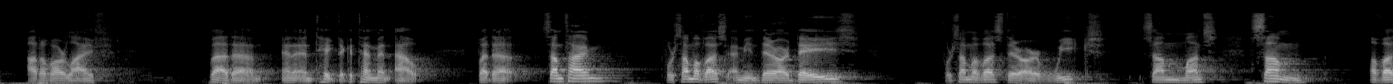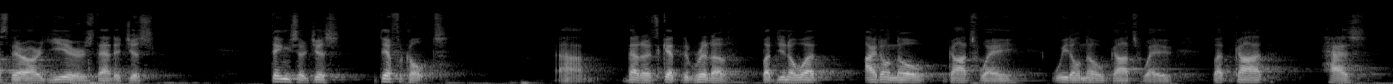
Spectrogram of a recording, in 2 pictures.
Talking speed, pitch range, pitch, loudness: 150 wpm, 90-110 Hz, 105 Hz, -26 LUFS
